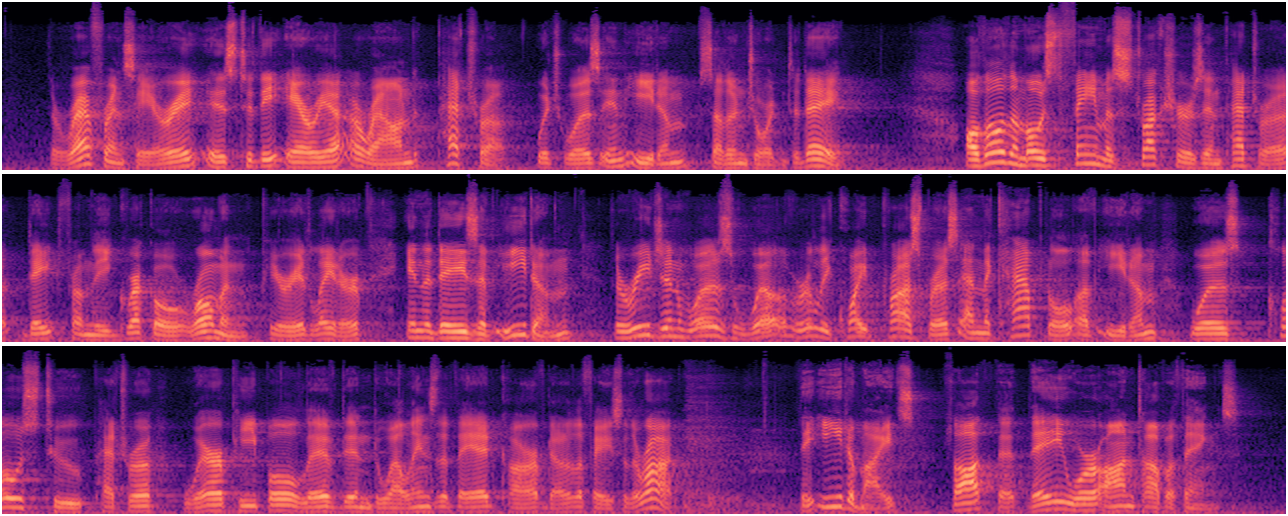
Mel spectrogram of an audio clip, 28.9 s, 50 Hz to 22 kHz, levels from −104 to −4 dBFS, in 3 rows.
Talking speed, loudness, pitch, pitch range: 160 wpm, -29 LUFS, 120 Hz, 105-150 Hz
